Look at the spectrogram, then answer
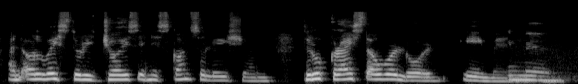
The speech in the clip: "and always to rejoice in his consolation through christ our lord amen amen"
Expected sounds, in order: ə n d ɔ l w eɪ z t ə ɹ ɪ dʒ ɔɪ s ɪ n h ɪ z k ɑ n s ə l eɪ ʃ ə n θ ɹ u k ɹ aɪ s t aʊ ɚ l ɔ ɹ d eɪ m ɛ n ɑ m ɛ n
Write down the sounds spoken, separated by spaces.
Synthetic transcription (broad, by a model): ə n d ɔ l w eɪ s t ə ɹ ɪ dʒ ɔɪ s ɪ n h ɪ s k ɑ n s ə l eɪ ʃ ə n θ ɹ u k ɹ aɪ s t aʊ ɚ l ɔ ɹ d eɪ m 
